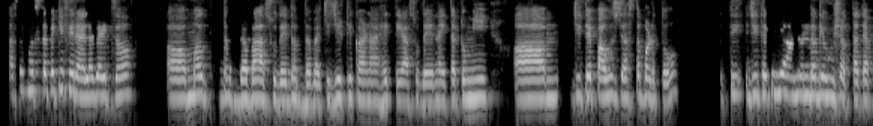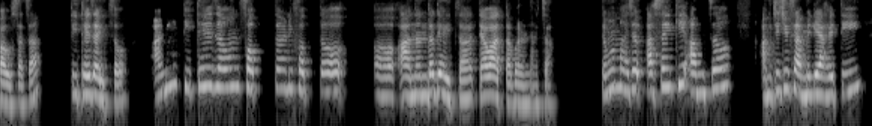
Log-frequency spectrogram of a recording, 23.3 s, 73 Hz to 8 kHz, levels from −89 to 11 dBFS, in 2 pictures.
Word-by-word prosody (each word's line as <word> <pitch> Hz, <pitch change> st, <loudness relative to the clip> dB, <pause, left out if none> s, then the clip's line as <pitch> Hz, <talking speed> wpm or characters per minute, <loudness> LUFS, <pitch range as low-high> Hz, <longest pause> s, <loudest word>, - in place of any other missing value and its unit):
असं 235 Hz, +4 st, -7 dB
मस्तपैकी 265 Hz, +1 st, 0 dB
फिरायला 225 Hz, -5 st, +4 dB
जायचं 225 Hz, +2 st, 0 dB, 0.5 s
अ, 205 Hz, 0 st, +2 dB
मग 225 Hz, +2 st, +2 dB, 0.2 s
धब-धबा 200 Hz, 0 st, +1 dB
असू 200 Hz, 0 st, -1 dB
दे, 185 Hz, 0 st, +1 dB
धबधब्याची 180 Hz, -2 st, -1 dB
जी 200 Hz, +3 st, +1 dB
ठिकाणं 195 Hz, -3 st, -2 dB
आहेत 185 Hz, +1 st, -3 dB
ते 190 Hz, -, -3 dB
असू 185 Hz, 0 st, -2 dB
दे, 175 Hz, 0 st, +1 dB
नाहीतर 185 Hz, +1 st, -2 dB
तुम्ही 205 Hz, +1 st, +2 dB, 0.4 s
अ, 205 Hz, +1 st, +6 dB, 0.4 s
जिथे 225 Hz, +1 st, +1 dB
पाऊस 220 Hz, 0 st, +4 dB
जास्त 210 Hz, +2 st, -1 dB
पडतो, 195 Hz, -1 st, -1 dB, 0.7 s
ती 240 Hz, 0 st, -5 dB
जिथे 235 Hz, +2 st, 0 dB
तुम्ही 255 Hz, 0 st, +2 dB
आनंद 230 Hz, +1 st, +3 dB
घेऊ 220 Hz, -1 st, +2 dB
शकता 190 Hz, -, 0 dB
त्या 195 Hz, -, +1 dB
पावसाचा, 170 Hz, 0 st, -1 dB, 0.5 s
तिथे 240 Hz, -1 st, +1 dB
जायचं 195 Hz, -6 st, +1 dB, 0.5 s
आणि 300 Hz, +7 st, -2 dB
तिथे 315 Hz, +2 st, -2 dB
जाऊन 315 Hz, +1 st, -1 dB
फक्त 295 Hz, 0 st, -1 dB
आणि 295 Hz, 0 st, -5 dB
फक्त 270 Hz, -1 st, -4 dB, 0.7 s
अ, 235 Hz, -, -8 dB, 0.4 s
आनंद 230 Hz, +1 st, 0 dB
घ्यायचा 210 Hz, -5 st, +1 dB
त्या 225 Hz, +1 st, +4 dB
वातावरणाचा. 175 Hz, -5 st, 0 dB, 0.7 s
त्यामुळे 275 Hz, +5 st, -4 dB
माझं, 285 Hz, -1 st, 0 dB
असं 260 Hz, +4 st, +2 dB
आहे 315 Hz, -, +2 dB
की 340 Hz, 0 st, +3 dB
आमचं 265 Hz, +4 st, +1 dB, 0.5 s
आमची 225 Hz, +5 st, -2 dB
जी 290 Hz, +2 st, -1 dB
फॅमिली 245 Hz, -2 st, +4 dB
आहे 230 Hz, -1 st, +4 dB
ती 280 Hz, +6 st, -5 dB
225 Hz, 140 wpm, -24 LUFS, 195-260 Hz, 0.7 s, अ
